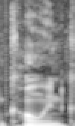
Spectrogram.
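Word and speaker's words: Coan: Is that how you say his name? Cohen. Yeah, Jack Cohen, quarterback Jack Cohen for Wisconsin.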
